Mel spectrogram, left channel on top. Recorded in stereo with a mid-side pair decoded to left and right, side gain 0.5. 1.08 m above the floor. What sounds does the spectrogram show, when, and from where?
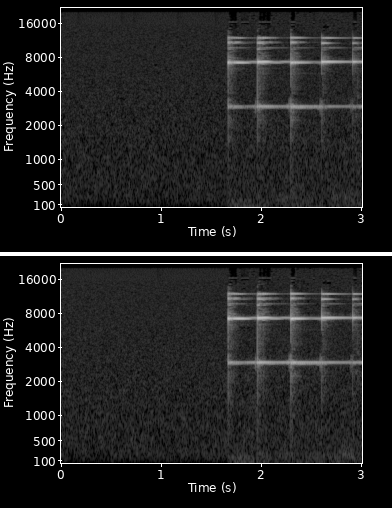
1.7 s a bell: 15° right, 0.7 m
